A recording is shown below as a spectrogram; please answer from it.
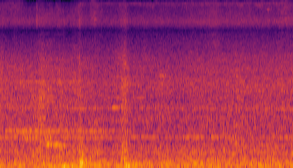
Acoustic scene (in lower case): subway train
